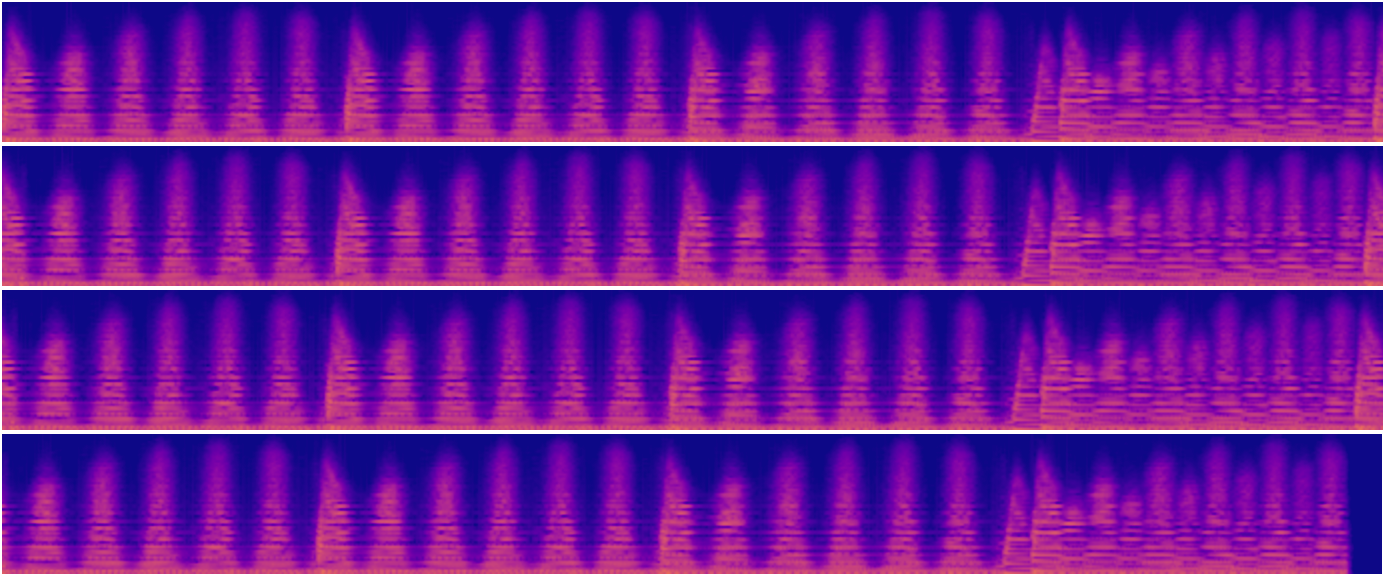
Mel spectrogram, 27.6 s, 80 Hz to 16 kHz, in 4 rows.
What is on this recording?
mypad1-70bpm
loop dub ambient space 70 bpm float dubstep fairground
70, ambient, bpm, dub, dubstep, fairground, float, loop, space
